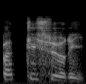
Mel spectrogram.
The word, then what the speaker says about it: pâtisserie: pronunciation? Pâtisserie. Patisserie.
